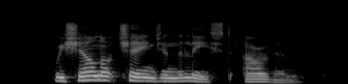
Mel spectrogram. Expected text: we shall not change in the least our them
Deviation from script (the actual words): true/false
false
